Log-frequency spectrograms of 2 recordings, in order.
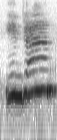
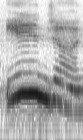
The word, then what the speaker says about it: engine: that work no that's not going to work enzyme have you ever heard of the enzyme no what could this do it may make the schwa sound patent so let's try that and john a word engine that's right now let's try this next word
